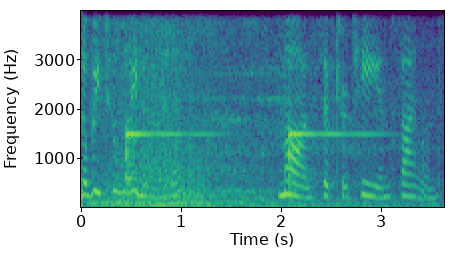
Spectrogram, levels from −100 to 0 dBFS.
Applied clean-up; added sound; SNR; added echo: none; Piano + Fire; 1 dB; none.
